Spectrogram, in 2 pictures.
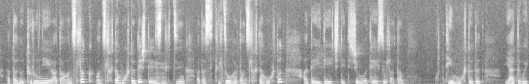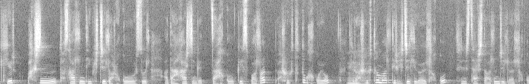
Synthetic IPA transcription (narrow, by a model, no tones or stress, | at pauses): ɔt̪ɔnoːt̪ʰuɾuːniːɔt̪ɔɔnt͡sɮɞ̆kɔnt͡sɮɞ̆kt̪ʰæːxuːxt̪uːt̪eːt͡ɕt̪ʰese̥t̪ɡɘ̥̆t͡siːŋɔt̪ɔset̪ɡɘ̆ɮt͡suːŋχʊwʲt̪ɔnt͡sɮɞ̆kt̪ʰæːxuːxt̪uːt̪ɔt̪ɔit̪iːŋit͡ɕt̪it̪e̥t͡ɕimuːt̪ʰeeswɘ̆ɮɔt̪ɔː | t̪ʰiːmxuːxt̪uːt̪ə̆t̪ | jaːt̪ə̆ɣujɡe̥xeːrpakʃɪ̆nt̪ʰʊ̥sɢaːɮə̆nt̪ʰiːmxi̥t͡ɕɪ̆ɮɔr̆χɡʊjeswɘ̆ɮɔt̪ɔaɴχaːrt͡ɕiŋɡeːt̪t͡saːχɡʊɡespɔɮɔːt̪œr̥ʲxʲɞ̆kt̪̆ʰt̪ːə̆kaχɡujʊːt̪ʰeɾœr̥ʲxʲɞ̆kt̪χĭːmpɔɮt̪ʰerxit͡ɕĭɮiːkœːɮɞ̆χɡujt͡sʰenɘ̆rt͡sʰaːʃt̪æːɔɮɞ̆nt͡ɕiɮœːɮɞ̆χɡʊj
